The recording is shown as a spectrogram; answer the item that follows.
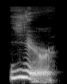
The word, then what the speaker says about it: ear: Si vous ne prononcez pas le H, vous dites oreille, ear.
